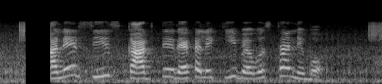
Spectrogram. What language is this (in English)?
Bangla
